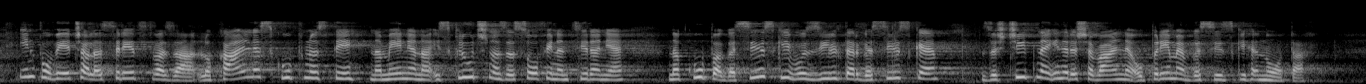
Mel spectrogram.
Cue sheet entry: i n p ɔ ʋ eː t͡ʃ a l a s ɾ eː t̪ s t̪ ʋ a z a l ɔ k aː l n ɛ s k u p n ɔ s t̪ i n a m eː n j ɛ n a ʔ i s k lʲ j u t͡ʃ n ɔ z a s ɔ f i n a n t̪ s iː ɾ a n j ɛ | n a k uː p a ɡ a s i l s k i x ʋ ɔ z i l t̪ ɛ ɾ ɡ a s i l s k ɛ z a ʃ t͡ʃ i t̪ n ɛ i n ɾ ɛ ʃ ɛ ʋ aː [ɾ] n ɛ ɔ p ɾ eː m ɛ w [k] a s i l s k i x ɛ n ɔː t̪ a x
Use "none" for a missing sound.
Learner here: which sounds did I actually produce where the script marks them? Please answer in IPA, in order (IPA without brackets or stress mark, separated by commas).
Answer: l, ɡ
